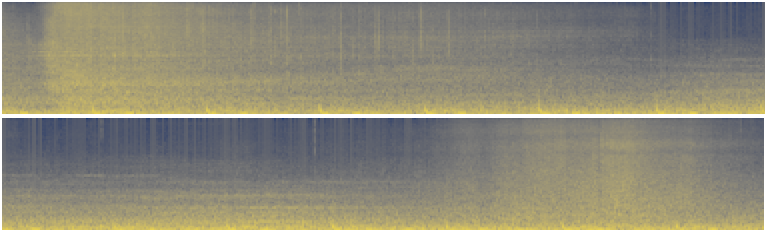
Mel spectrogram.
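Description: A huge mass of snow and ice rumbles and roars down.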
